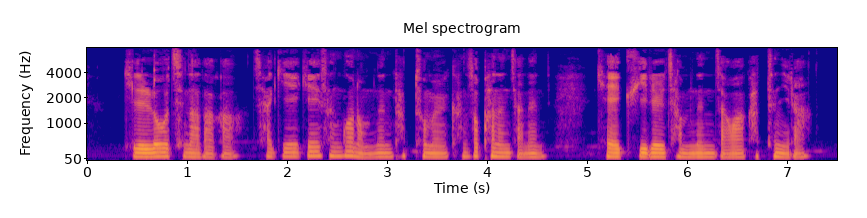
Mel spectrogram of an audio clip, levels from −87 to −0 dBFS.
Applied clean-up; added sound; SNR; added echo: none; none; none; none.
